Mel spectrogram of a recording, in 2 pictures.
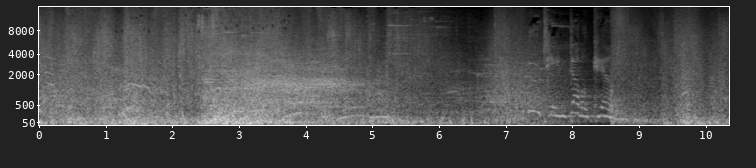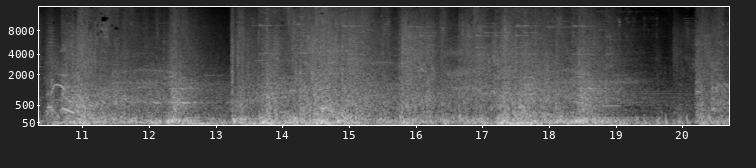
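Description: Spell effects crackle and blast in a fast fight.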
